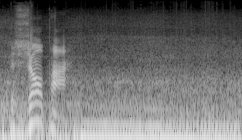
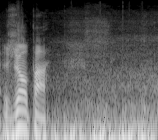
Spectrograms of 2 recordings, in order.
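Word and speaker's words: жопа: It's a must know, and the word is zhopa.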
